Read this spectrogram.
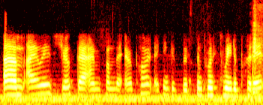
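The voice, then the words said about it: Mixed, hard-to-place international accent. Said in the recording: “We can hear your accent... I call it an airport accent... It's like neither here nor”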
